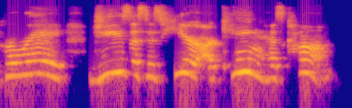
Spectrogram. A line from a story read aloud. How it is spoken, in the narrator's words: people were shouting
